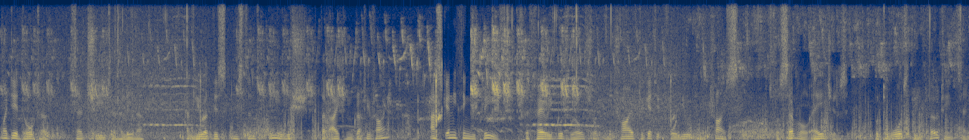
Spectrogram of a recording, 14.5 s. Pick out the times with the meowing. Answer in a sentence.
You can't hear the meowing here.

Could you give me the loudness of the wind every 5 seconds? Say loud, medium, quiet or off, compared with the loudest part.
loud, medium, loud.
